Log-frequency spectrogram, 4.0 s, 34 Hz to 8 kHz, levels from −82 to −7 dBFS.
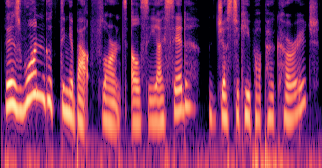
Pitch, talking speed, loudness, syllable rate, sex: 205 Hz, 225 wpm, -19 LUFS, 6.0 syllables/s, female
